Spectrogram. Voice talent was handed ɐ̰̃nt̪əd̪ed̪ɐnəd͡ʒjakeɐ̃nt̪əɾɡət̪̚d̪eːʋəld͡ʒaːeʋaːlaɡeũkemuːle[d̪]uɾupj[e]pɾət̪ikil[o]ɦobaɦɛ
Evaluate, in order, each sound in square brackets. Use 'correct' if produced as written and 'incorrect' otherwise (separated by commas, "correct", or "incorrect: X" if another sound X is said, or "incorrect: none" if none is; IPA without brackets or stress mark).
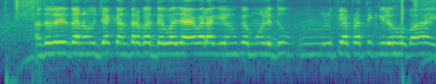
correct, incorrect: a, correct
